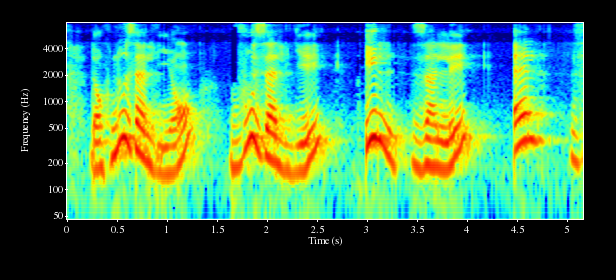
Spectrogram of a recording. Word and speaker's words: allions: Et rappelez-vous, nous allions. Donc il faut bien prononcer le I, parce que si vous dites nous allons, ça c'est le présent de l'indicatif. Donc nous allions, vous alliez, ils allaient, elles allaient.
